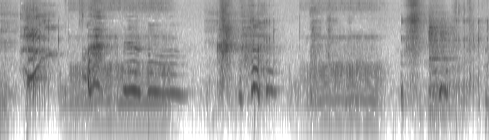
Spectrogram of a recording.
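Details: Person passed out asleep, snoring like a weed wacker: loud, buzzing, rattling snores in repeated bursts with a harsh, motor-like vibrating tone.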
